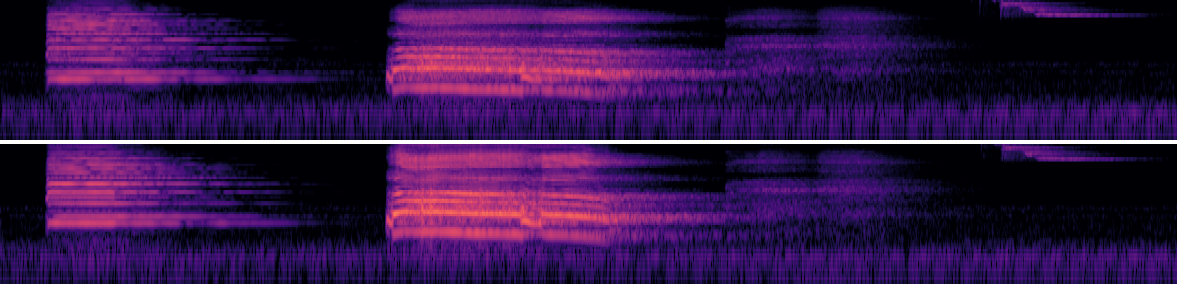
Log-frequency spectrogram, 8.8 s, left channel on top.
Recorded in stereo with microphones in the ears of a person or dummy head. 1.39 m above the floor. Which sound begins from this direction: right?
A scream, at 2.9 s.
